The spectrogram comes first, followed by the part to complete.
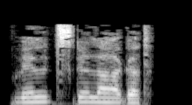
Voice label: "wälzgelagert", German; adjectives

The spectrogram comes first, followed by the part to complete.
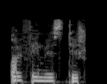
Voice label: "euphemistisch", German; adjectives

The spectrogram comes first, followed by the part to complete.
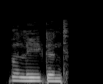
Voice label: "belegend", German; adjectives

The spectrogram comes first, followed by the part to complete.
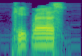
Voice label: "keypress", English

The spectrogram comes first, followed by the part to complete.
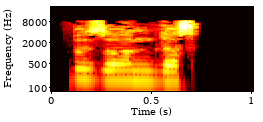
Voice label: "besonders", german; adjectives

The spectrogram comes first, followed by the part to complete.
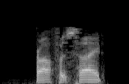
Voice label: "prophesied", english; adjectives

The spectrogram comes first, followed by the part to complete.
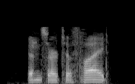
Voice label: "uncertified", English; adjectives

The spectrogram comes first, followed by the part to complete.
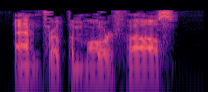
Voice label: "anthropomorphous", English; adjectives

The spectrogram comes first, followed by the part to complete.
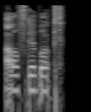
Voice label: "aufgebockt", German; adjectives

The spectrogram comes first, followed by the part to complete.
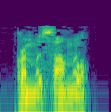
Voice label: "chromosomal", English; adjectives

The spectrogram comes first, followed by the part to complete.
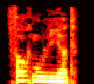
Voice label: "formuliert", German; adjectives

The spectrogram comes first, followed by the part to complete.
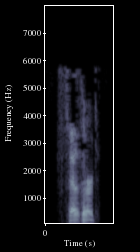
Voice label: "feathered", english; adjectives

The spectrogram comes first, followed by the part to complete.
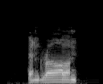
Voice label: "undrawn", English; adjectives

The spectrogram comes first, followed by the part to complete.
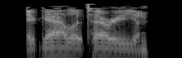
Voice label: "egalitarian", English; adjectives

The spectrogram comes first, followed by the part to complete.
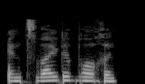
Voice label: "entzweigebrochen", German; adjectives

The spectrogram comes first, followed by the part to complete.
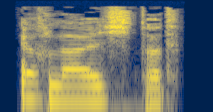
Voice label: "erleichtert", German; adjectives

